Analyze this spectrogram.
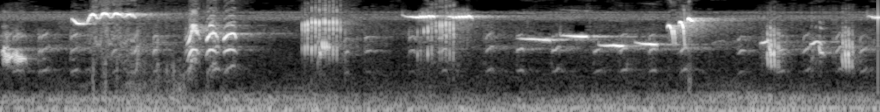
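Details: Brief hồng hạnh bird song of loud chirps and quick whistled slurs, several notes in rapid succession, with a steady high hiss and a murmuring low background.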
